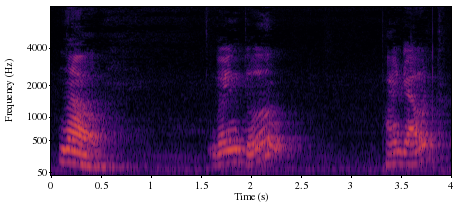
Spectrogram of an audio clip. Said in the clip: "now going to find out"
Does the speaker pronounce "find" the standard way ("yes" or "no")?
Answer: no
